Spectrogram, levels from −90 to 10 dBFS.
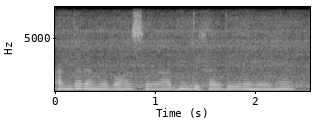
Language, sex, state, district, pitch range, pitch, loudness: Hindi, female, Uttar Pradesh, Lucknow, 215-225 Hz, 220 Hz, -15 LUFS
